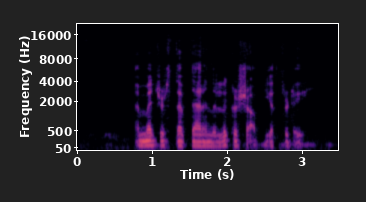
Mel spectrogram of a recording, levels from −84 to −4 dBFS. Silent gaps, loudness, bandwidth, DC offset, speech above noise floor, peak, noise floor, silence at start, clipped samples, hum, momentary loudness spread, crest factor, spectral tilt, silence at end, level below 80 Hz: none; -44 LUFS; 16.5 kHz; under 0.1%; 31 dB; -24 dBFS; -75 dBFS; 0.75 s; under 0.1%; none; 12 LU; 22 dB; -4.5 dB/octave; 0.4 s; -72 dBFS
